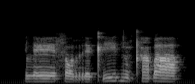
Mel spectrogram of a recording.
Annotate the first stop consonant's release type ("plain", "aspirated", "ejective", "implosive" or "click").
ejective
